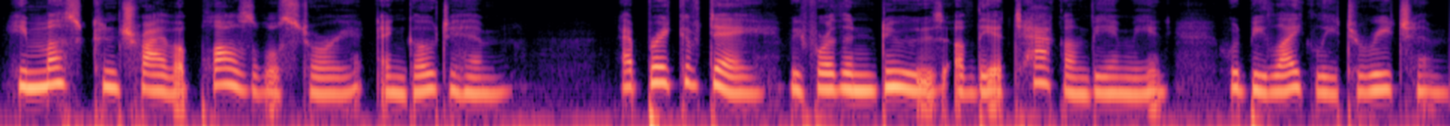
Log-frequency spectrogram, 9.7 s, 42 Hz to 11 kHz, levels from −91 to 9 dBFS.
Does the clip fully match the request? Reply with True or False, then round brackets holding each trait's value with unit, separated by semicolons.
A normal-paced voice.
True (175 wpm)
